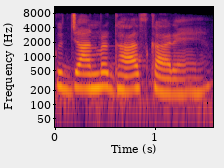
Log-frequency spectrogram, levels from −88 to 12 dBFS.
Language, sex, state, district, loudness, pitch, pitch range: Hindi, female, West Bengal, Alipurduar, -15 LUFS, 210 Hz, 180-225 Hz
